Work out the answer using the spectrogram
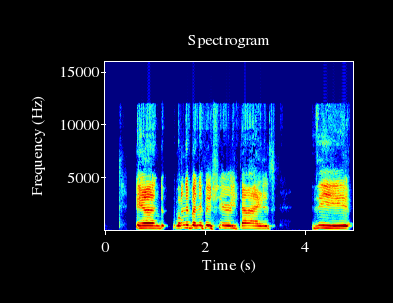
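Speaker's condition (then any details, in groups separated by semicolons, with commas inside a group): Spinal muscular atrophy type two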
